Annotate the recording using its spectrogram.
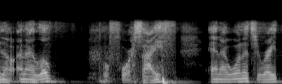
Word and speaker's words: Forsyth: His name is pronounced Bill Forsyth. He said that it's not Forsyth, and I will never get it right because I'm so used to saying it the wrong way.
